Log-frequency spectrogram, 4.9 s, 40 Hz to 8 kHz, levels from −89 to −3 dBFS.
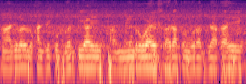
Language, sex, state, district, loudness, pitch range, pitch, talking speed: Marathi, male, Maharashtra, Gondia, -18 LUFS, 110-115 Hz, 110 Hz, 160 wpm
